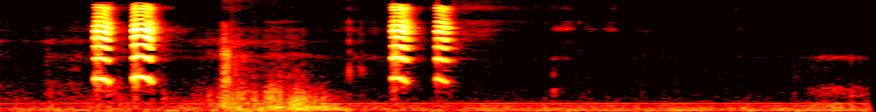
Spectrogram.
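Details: A ferret, recovering for the third time from a critical condition, gives short, high squeaks in quick pairs, with a soft rustle between them.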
